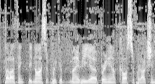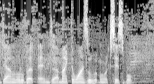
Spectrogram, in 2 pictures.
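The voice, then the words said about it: Non-American accent. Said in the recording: “I forget that I have an accent ... another non-American”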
